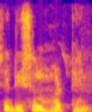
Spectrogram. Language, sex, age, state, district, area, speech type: Santali, male, 60+, Odisha, Mayurbhanj, rural, spontaneous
